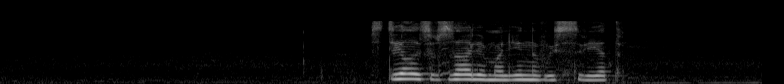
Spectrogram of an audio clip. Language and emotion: Russian, neutral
